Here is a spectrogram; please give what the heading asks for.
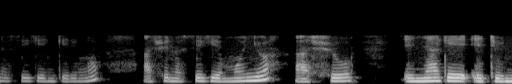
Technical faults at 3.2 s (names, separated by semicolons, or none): automatic gain rising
